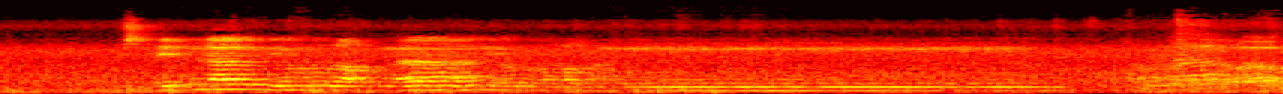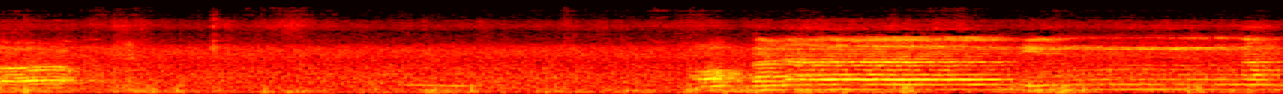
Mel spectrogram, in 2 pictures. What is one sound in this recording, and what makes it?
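A man chants in a melodic voice into a microphone, with a slight room echo.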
